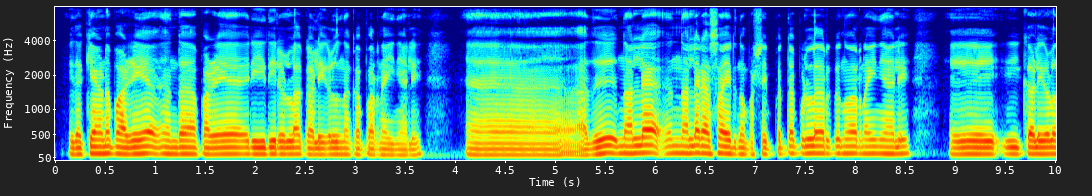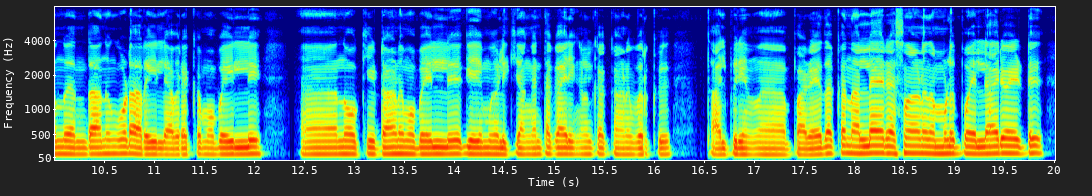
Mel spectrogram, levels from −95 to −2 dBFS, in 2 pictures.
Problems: none marked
